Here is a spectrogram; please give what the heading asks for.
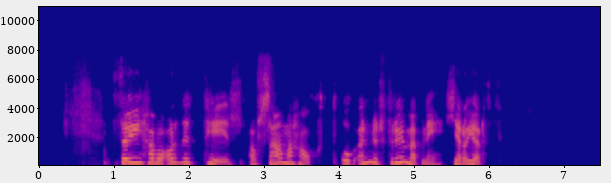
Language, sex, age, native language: Icelandic, female, 20-29, Icelandic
